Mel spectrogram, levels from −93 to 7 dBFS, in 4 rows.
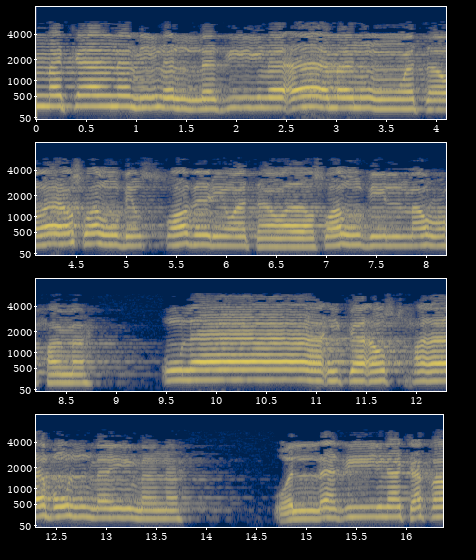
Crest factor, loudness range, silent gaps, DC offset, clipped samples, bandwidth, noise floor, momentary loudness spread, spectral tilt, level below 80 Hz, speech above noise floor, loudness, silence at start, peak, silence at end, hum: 12 dB; 6 LU; none; under 0.1%; under 0.1%; 5.6 kHz; -55 dBFS; 10 LU; -10.5 dB/octave; -74 dBFS; 41 dB; -14 LUFS; 0 s; -2 dBFS; 0 s; none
